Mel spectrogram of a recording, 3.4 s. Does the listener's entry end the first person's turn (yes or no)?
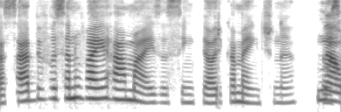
yes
